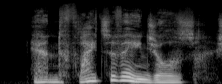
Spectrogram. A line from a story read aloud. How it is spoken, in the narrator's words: panted, her breath coming faster, her eyes alight with excitement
